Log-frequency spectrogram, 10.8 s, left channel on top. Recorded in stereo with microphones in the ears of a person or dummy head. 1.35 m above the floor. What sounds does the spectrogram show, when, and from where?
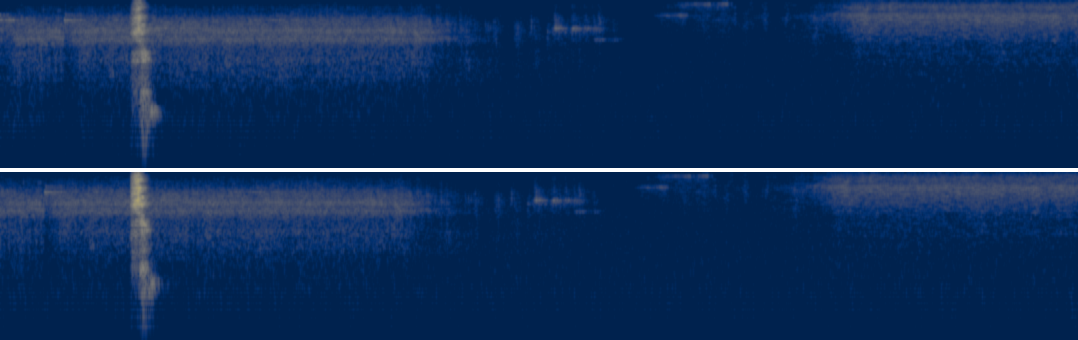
1.3 s a sneeze: 50° right (ahead or behind), 4.5 m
